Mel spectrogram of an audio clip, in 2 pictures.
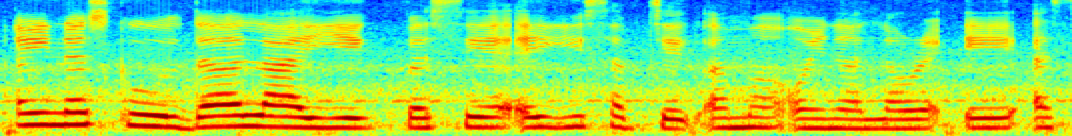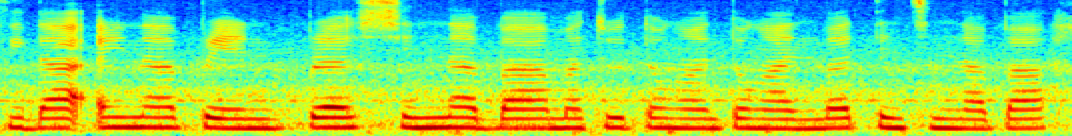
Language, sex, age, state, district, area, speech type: Manipuri, female, 18-30, Manipur, Senapati, rural, spontaneous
